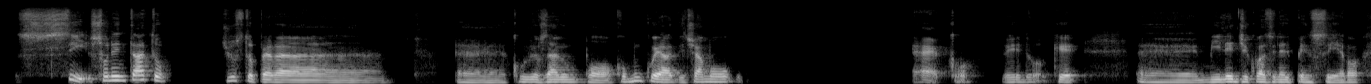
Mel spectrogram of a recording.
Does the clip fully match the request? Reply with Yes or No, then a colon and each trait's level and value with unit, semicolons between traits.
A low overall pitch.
Yes: low, 115 Hz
